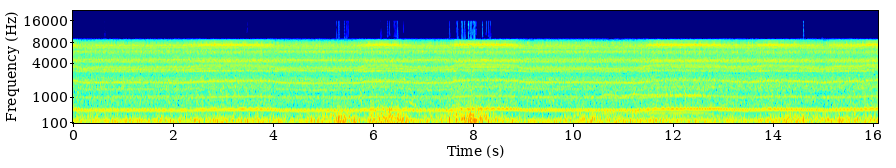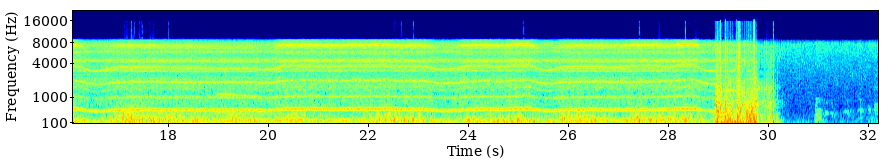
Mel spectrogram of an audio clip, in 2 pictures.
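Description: Syma S107C mini RC helicopter's small electric rotor motors whining steadily, heard close up through its onboard camera, the pitch dipping briefly several times. Near the end comes a loud, brief burst of noise as the helicopter crashes to the floor.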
